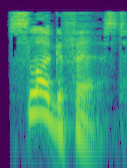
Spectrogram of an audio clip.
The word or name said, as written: slugfest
